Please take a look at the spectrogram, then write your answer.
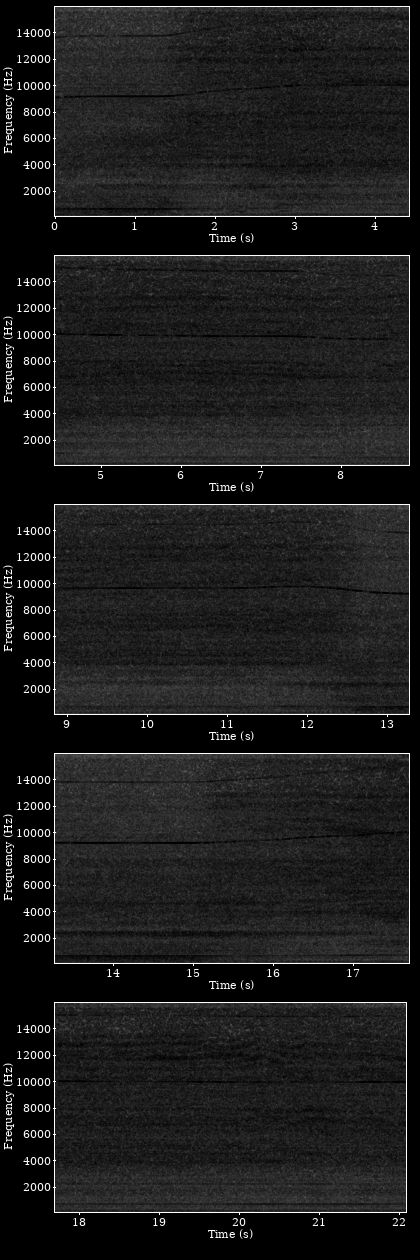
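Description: RevAir vacuum hair dryer running on locs, a loud continuous whooshing roar with a steady whine that swells twice as the suction changes, alone without talk.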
